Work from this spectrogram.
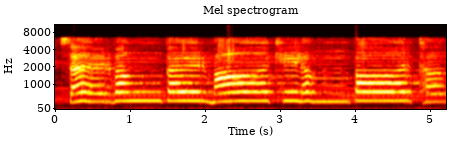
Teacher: ಇಲ್ಲಿ ಅನುಸ್ವಾರದ ಉಚ್ಚಾರಣೆ ಕ ವರ್ಗದ ಅನುನಾಸಿಕ ಅಂಗ ರೀತಿ ಬರಬೇಕು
